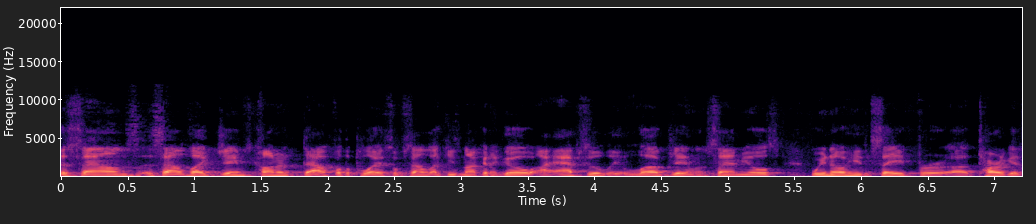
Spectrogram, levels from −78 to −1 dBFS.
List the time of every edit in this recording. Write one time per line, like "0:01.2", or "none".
0:06.1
